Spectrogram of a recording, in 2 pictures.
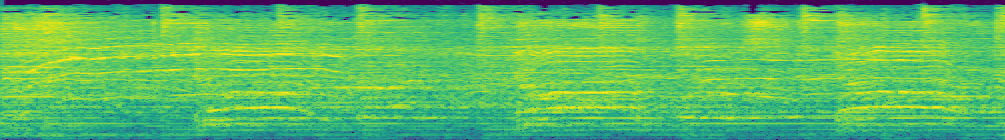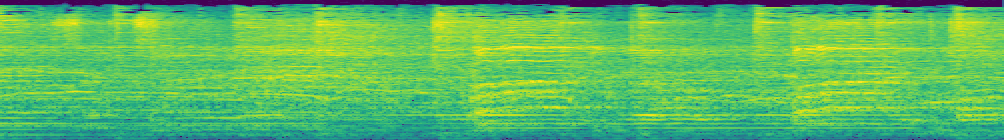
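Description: Male pop vocal group singing live with band backing, a held sung phrase every second or two over sustained accompaniment, heard from the stands of a large arena.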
